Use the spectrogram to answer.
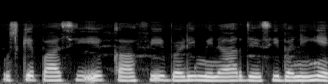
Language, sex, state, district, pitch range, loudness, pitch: Hindi, female, Maharashtra, Washim, 180-200 Hz, -12 LUFS, 190 Hz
